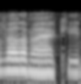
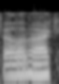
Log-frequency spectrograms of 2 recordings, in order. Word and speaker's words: Välimäki: I don't think it's actually pronounced Välimäki. It's like Välimäki. Like the emphasis on the syllables is different, so you'd have to ask him the correct way to pronounce it.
